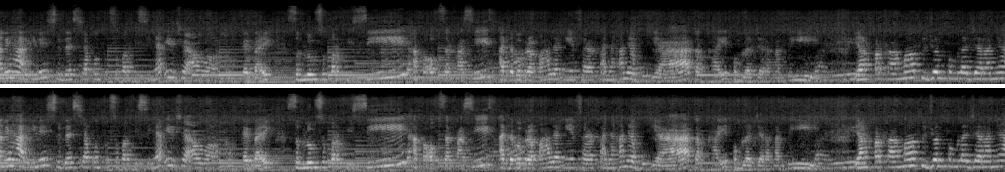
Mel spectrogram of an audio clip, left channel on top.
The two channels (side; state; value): both; normal; correlation 0.48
